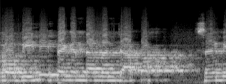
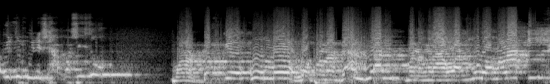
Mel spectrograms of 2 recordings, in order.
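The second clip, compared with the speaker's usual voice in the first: sneering gossip; 10 semitones higher than usual. Retold or imitated. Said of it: "orang ngomong".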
